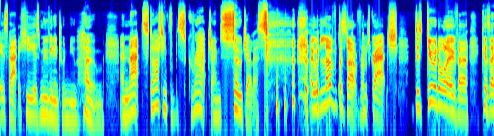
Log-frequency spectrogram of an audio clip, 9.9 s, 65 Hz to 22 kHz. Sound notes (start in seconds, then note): 5.3 chuckles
